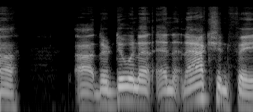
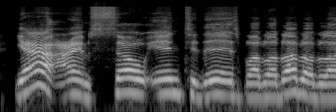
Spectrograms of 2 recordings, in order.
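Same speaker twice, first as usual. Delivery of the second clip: put-on, eager, high, slow fangirl gushing; 9 semitones higher than usual. Mocking a promo video's presenter: imitating a quirky fake geek girl. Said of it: "a hot, quirky kinda girl who's just like".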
